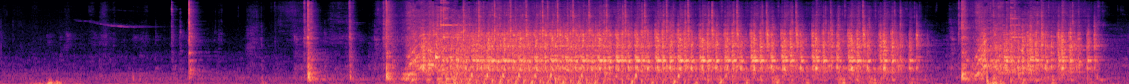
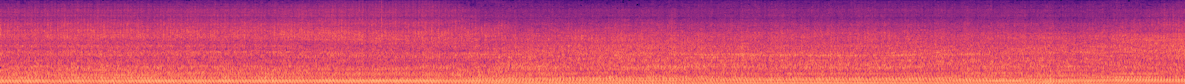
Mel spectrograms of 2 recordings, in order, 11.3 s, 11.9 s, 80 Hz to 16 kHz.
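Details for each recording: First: SDMO 5000W generator with a Briggs & Stratton engine (about 18 hp), pull-started with the tank nearly empty: several cord pulls, catches and runs roughly a few seconds, then dies; stalls from fuel starvation. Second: SDMO 5000W generator with a Briggs & Stratton engine (about 18 hp), restored after a no-power complaint. Load test with a 1500 W heater and a light: a loud, even drone holds speed with a slight pitch shift as load comes on. It runs healthy.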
